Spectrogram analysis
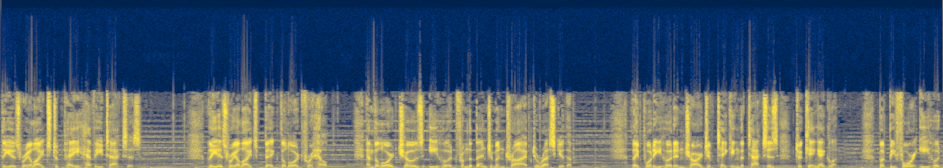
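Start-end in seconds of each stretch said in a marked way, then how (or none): none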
